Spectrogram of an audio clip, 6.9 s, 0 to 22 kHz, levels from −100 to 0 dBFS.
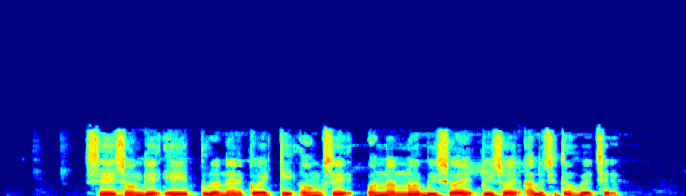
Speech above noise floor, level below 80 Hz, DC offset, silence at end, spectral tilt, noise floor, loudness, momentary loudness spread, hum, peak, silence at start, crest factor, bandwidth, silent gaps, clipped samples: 67 dB; -52 dBFS; under 0.1%; 0.7 s; -7 dB/octave; -78 dBFS; -12 LUFS; 4 LU; none; -2 dBFS; 0.85 s; 12 dB; 7.8 kHz; none; under 0.1%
